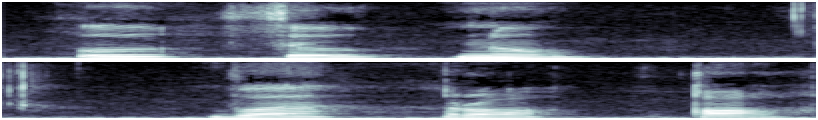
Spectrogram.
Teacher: تینوں حرف کے اوپر پیش ہے اور پیش کی آواز او نکلے گی ون ٹچ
